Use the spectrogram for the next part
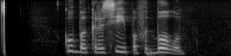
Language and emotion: Russian, neutral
